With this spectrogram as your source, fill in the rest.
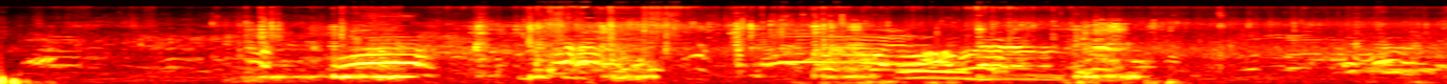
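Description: Crowds bathing at the Kumbh Mela splash and slosh through water close by, with voices of adults and children talking and calling over the noise.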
